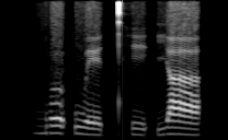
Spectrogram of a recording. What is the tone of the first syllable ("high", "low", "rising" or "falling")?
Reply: high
